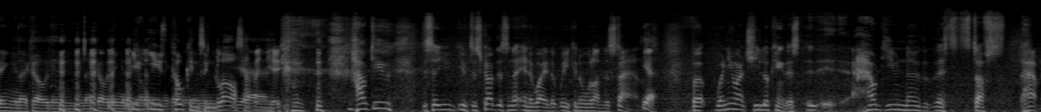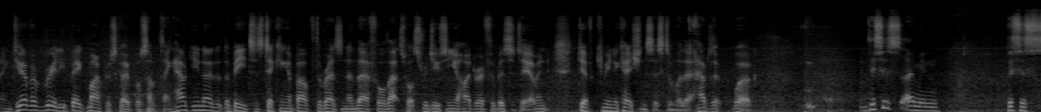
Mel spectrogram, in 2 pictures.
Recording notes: in a special podcast recorded in Frankfurt at Automechanika 2022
